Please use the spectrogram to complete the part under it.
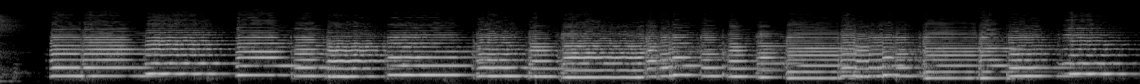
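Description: A violin plays a simple, unornamented version of a song by Sayyid Darwish, one clear note after another with short gaps, each tone held plainly and steadily.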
